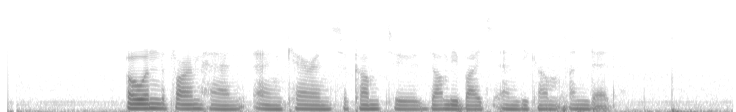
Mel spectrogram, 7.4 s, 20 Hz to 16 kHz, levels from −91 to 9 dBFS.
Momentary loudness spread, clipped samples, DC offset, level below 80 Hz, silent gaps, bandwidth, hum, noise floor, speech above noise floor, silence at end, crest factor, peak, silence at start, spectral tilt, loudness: 12 LU; under 0.1%; under 0.1%; -62 dBFS; none; 3.2 kHz; none; -64 dBFS; 21 dB; 0.05 s; 20 dB; -26 dBFS; 0.05 s; -11 dB/octave; -44 LUFS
